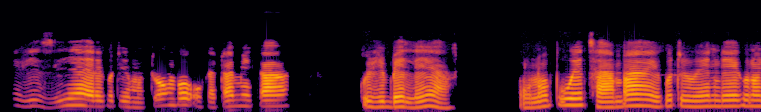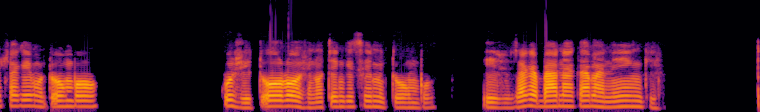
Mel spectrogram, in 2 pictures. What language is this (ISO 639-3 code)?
ndc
